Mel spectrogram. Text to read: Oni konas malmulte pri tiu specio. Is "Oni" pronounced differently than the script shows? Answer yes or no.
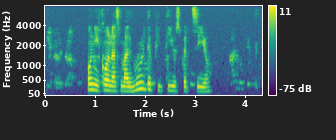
no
